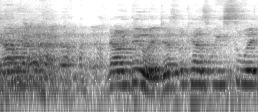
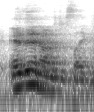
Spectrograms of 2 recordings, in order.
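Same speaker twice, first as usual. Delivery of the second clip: normal talking voice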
